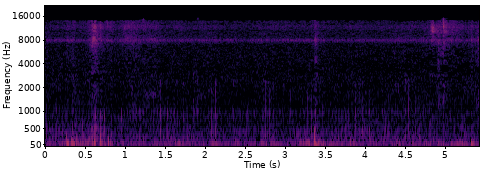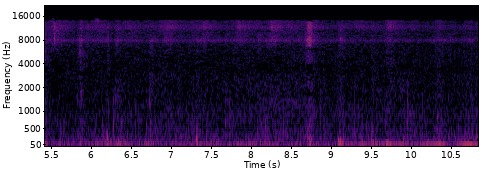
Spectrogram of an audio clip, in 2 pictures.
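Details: Kitten playing with a toy: a quiet, low, steady rumbling purr runs through the whole stretch, with faint scattered clicks and soft rustling on top.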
